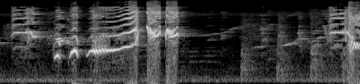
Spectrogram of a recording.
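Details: Rough-style 'tembakan' song of an oriental magpie-robin recorded in Banten with an Android phone, played to make a lazy bird sing and fan its tail. Quick chips lead into a long rising whistle, then explosive harsh notes and a thin upward glide.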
